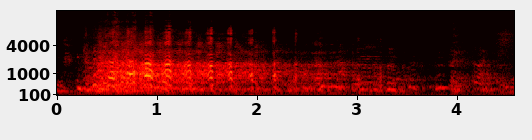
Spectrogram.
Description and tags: Small Crowd Laughing
A small crowd or party of people laughing in an open room.
laugh, foley, crowd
